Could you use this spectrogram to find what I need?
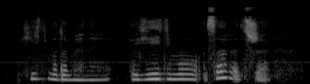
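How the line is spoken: Hoarse. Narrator (Ukrainian): хрипко сказав

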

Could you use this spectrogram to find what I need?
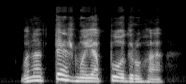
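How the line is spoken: Shouted. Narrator (Ukrainian): крикнув Гаррі

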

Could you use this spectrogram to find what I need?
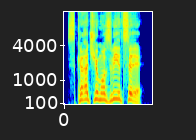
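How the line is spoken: Sudden shout, short man. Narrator (Ukrainian): вигукнув раптом коротун

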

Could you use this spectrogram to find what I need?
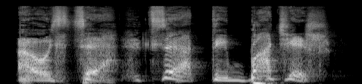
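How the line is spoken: Growling. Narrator (Ukrainian): Гарчав Гонт на Огдена

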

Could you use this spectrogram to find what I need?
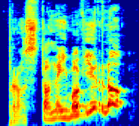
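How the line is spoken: Whispering. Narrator (Ukrainian): шепотів

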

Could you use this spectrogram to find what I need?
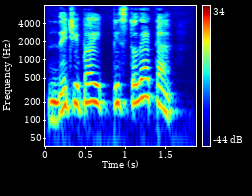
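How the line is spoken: Soldier's shout. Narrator (Ukrainian): крикнув один з бійців

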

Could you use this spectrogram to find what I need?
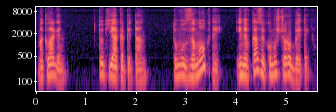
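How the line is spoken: Angry interruption. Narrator (Ukrainian): сердито обірвав його Гаррі

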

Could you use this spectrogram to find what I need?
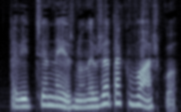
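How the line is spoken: Angry exclamation. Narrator (Ukrainian): Сердито вигукнув

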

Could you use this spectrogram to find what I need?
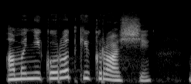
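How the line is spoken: Grumbled. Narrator (Ukrainian): буркнув Майкл

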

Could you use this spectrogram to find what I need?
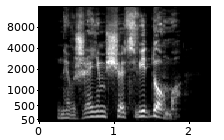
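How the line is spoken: Whisper. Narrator (Ukrainian): зашепотіла Герміона

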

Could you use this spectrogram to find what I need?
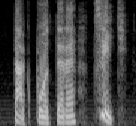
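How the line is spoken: Barked order. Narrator (Ukrainian): гаркнув Фадж

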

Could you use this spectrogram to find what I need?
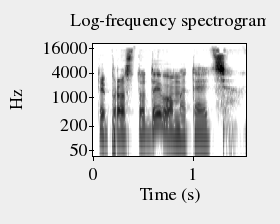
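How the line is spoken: Grumble. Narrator (Ukrainian): буркнув

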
